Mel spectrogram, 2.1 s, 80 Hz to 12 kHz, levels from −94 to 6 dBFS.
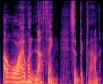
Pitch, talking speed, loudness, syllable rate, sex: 115 Hz, 200 wpm, -18 LUFS, 4.6 syllables/s, male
